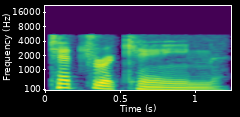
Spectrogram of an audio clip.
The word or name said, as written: tetracaine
